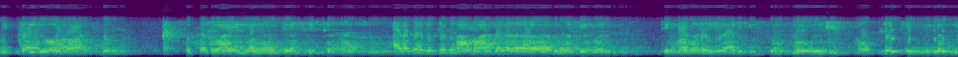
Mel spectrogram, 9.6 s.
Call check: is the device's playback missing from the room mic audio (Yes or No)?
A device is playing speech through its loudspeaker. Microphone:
No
